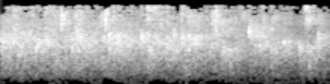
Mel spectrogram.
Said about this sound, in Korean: 자랑스러운 학생부장과 우리 청년학생들에게도 또 성화들에게도 큰 박수를 부탁드리겠습니다.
